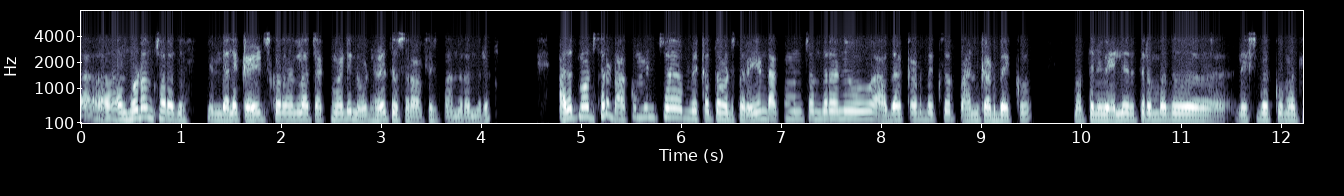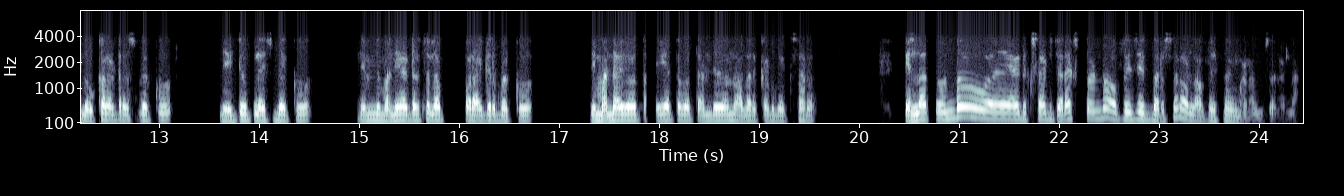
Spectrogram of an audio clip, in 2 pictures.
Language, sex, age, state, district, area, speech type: Kannada, male, 18-30, Karnataka, Gulbarga, urban, conversation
